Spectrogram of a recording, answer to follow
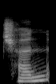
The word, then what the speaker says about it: Chin: this particular Chin surname which is pronounced chun in Mandarin Chinese.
